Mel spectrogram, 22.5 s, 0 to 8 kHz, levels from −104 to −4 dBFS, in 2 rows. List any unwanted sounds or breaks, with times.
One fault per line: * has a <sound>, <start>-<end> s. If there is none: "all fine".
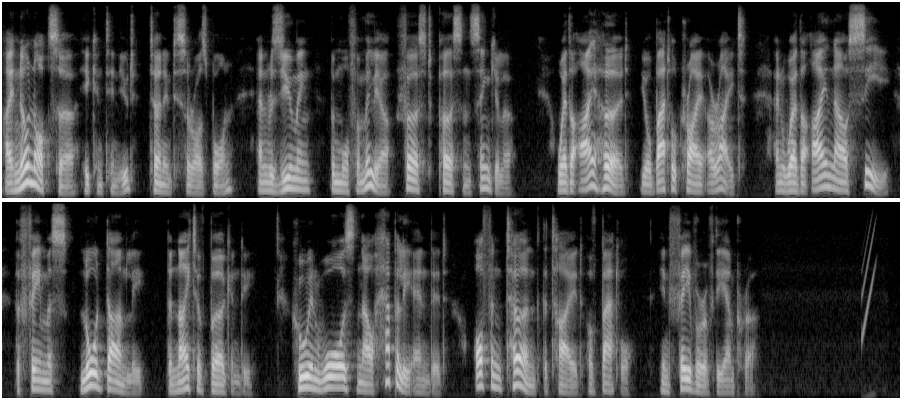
* has a chirp, 22.0-22.2 s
